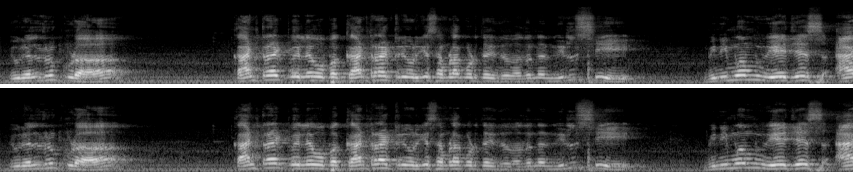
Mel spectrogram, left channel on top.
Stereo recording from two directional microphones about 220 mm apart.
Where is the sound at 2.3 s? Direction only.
50° left (ahead or behind).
